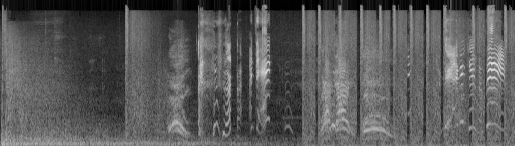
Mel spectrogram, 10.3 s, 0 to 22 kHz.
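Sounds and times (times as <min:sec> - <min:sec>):
video game cannon blasts: 0:00.0 - 0:05.0, 0:06.0 - 0:10.2
laughter: 0:03.9 - 0:05.0
rising and falling vocal-like tone: 0:05.7 - 0:07.9.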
